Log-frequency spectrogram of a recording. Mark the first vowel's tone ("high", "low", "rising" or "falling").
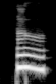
low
